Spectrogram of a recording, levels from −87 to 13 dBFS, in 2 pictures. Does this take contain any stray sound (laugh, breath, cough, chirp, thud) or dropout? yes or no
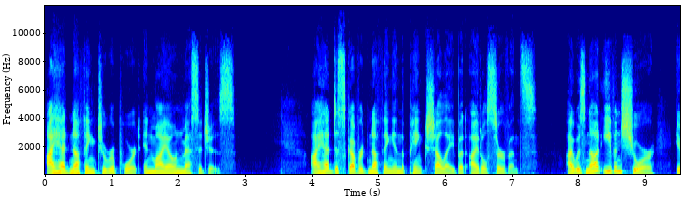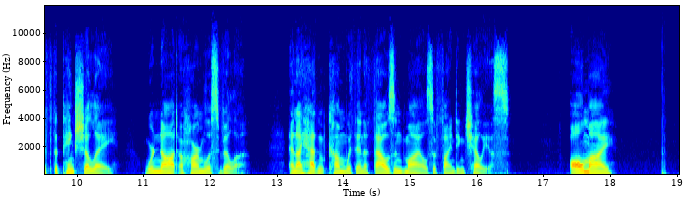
yes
